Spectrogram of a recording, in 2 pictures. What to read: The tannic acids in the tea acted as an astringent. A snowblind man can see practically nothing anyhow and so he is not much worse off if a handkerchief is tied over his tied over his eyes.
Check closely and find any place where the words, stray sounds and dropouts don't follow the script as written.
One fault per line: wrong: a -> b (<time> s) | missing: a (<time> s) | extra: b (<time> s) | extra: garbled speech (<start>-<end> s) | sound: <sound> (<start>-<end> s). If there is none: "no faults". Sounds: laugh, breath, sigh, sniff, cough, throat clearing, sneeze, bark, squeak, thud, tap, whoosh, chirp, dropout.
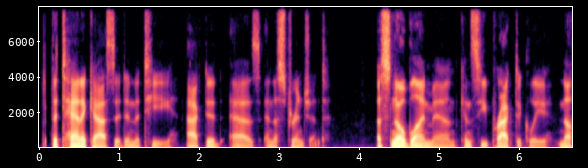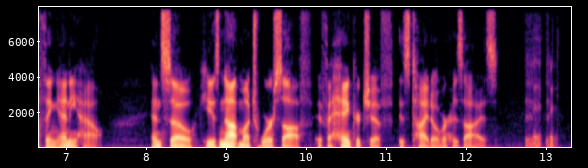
wrong: acids -> acid (0.7 s)
missing: tied over his (12.0 s)
sound: laugh (12.7-13.2 s)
